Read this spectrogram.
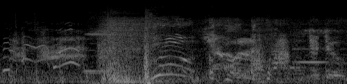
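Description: A smoke bomb bursts with a loud whoosh.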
